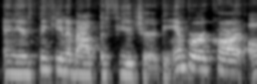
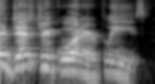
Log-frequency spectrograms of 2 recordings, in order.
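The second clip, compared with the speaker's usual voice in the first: laughing, louder plea to herself; 3 semitones higher, 7 dB louder than usual. Retold or imitated. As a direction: laugh while pleading with yourself to drink water. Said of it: "'cause I'm like".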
